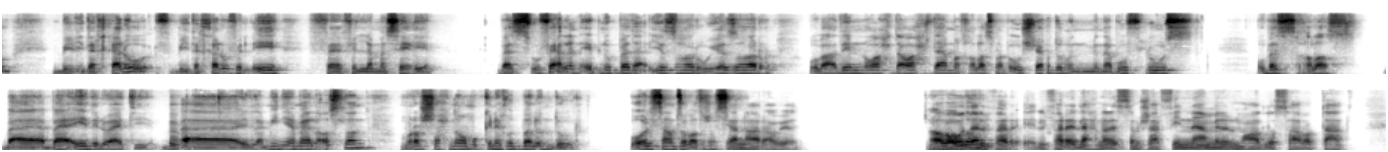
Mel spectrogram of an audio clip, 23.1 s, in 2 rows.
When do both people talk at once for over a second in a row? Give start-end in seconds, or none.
none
